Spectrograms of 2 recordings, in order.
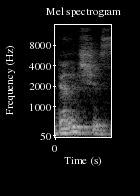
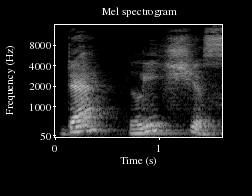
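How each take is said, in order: First: Said in the usual way. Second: "delicious" very slow in separate beats, de, LI, shus; syllable by syllable. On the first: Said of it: "इससे मेरी energy कम है". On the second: Shown as a demonstration. Teacher comparing syllable energy, "delicious" slowly split. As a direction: break "delicious" apart, holding the middle. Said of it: "मेरी energy बढ़ रही है".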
